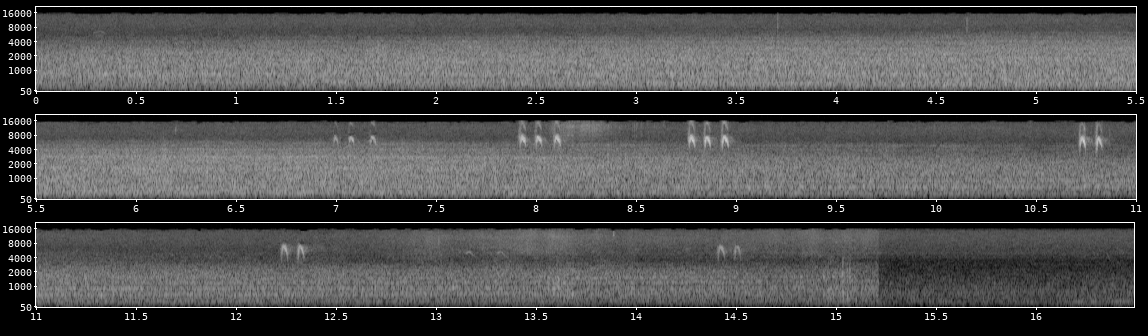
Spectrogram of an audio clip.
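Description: A Tohoku Shinkansen bullet train running past at speed on a distant viaduct: a steady rushing noise that swells, fades slowly and cuts off suddenly near the end.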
